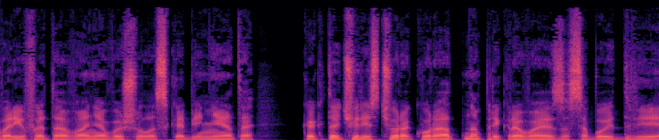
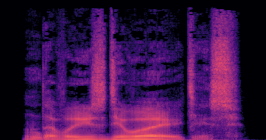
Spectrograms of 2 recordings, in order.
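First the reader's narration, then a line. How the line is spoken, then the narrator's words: Through gritted teeth. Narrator (Russian): процедил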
